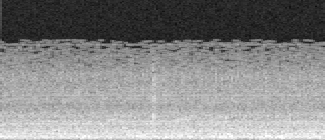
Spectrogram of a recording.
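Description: Steady background hiss with a faint hum, even and unchanging, like a running fan or air conditioner in a small room.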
